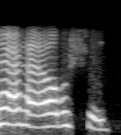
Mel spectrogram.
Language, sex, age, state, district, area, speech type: Bengali, female, 18-30, West Bengal, Dakshin Dinajpur, urban, conversation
